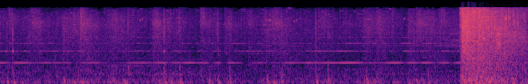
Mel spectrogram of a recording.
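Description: Horse hooves clip-clop steadily at a walking or trotting pace in a video game, fairly quiet under a steady background hum, before a sudden burst of broadband noise near the end.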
